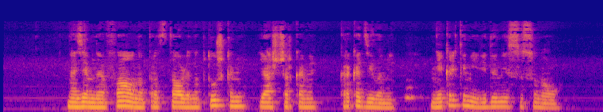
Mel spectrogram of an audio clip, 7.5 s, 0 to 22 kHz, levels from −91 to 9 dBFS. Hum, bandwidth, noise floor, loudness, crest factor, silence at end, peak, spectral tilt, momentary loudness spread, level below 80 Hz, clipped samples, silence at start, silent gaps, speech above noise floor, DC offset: none; 11.5 kHz; -51 dBFS; -17 LUFS; 16 dB; 0.55 s; 0 dBFS; -5.5 dB/octave; 11 LU; -44 dBFS; under 0.1%; 0.85 s; none; 36 dB; under 0.1%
